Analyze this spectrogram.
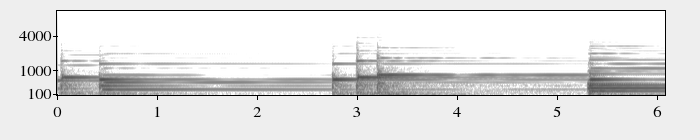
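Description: Background music of slow, soft piano chords, each struck and left to ring out, with a new chord every second or two.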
